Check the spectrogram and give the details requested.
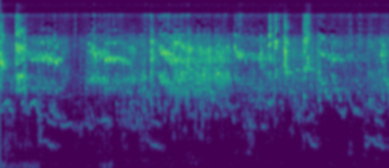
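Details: Several colourful budgies keep up a steady high chatter of warbles, squawky notes and short chirps, with a brief low thud near the start.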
